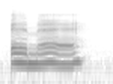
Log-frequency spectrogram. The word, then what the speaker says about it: Aimer: So I listened to some Aimyon, Aimer, which I think we've been saying her name wrong this whole time, as in French, it's Aimé.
